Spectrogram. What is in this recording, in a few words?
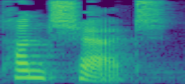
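"punch out", English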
